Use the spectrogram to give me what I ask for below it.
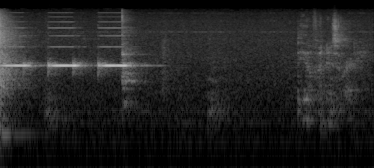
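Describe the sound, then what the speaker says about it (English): Three loud electronic beeps from a kitchen oven signalling it has finished preheating, evenly spaced in the first second and a half, followed by quieter kitchen rustling. "The oven is ready."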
